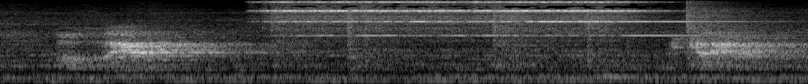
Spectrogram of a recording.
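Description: Bumper-car ride's start bell ringing steadily for about two seconds, the signal that the cars are about to be powered up; voices call out around it.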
